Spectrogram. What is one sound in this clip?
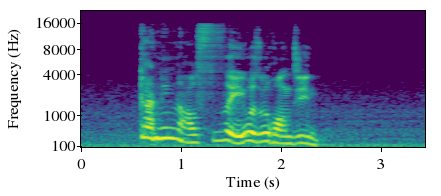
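A young man speaks loudly with animation close to a microphone.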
